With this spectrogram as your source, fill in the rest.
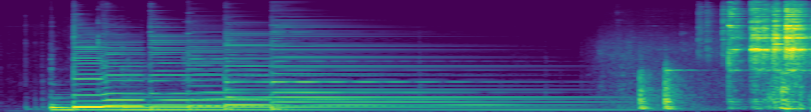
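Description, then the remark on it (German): Several quick clinks of a glass jar and cutlery, their resonant tones fading slowly, followed after a pause by a burst of louder rattling and clattering as sticks are fetched to take a sample from the jar. “Müssen wir mal eben äh, gucken, muss ich mal eben Stäbchen holen, dann warten wir. Aber nur ein Glas, das reicht ja völlig aus, dass wir mal ein, so eine Probe nehmen können.”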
